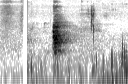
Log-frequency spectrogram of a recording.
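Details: A Shetland sheepdog indoors barks as its owner walks out to the mailbox, heard from the street; one sharp, loud bark over a steady low rumble.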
